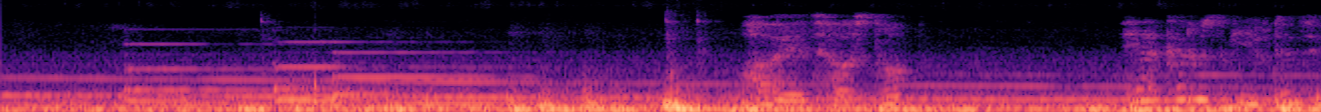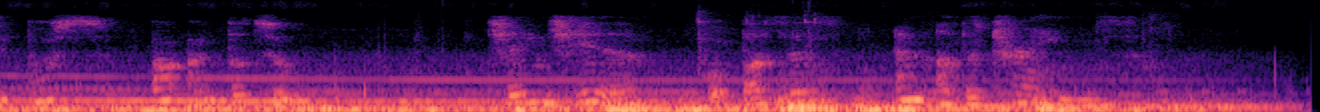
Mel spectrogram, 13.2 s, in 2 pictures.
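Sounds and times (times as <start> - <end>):
railway station jingle: 0.0 - 13.0.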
